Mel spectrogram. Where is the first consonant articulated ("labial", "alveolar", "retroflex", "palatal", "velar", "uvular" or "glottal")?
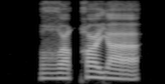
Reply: uvular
